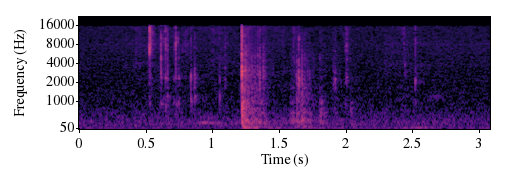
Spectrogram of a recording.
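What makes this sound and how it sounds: A solid, rectangular blue and white striped bar of soap, held in the hand, has thin layers sliced off its surface with a box-cutter blade. Soft, crisp, bright scraping clicks come in a quick irregular series, with one sharper, louder cut near the middle. Each one dies away almost at once.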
